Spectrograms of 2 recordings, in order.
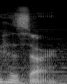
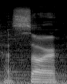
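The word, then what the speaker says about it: Huszár: unique unit the magar hazar which is not this hazar which we'll pronounce as hassar to keep them straight an interesting fact about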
